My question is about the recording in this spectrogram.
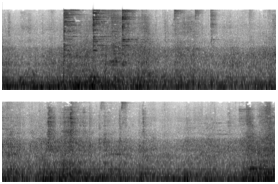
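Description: Freight train's intermodal well cars rolling past with a steady rumble of steel wheels on the rails, broken by irregular sharp clacks.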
